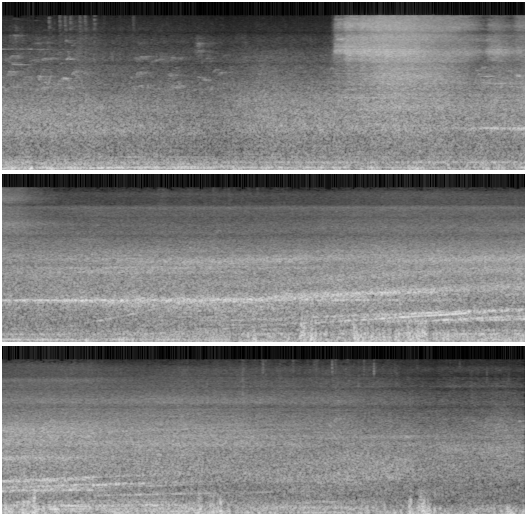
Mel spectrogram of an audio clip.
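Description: Double-deck Sydney Trains electric trains running past the platform with a steady rumble. A sudden hiss comes about five seconds in, and a whining tone slides in pitch through the middle.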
